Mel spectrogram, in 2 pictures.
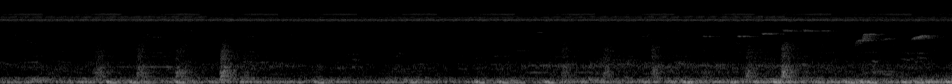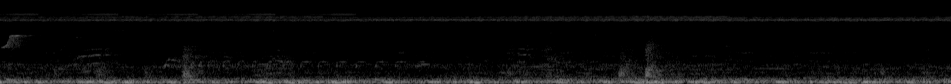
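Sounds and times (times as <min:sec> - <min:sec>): bird chirping: 0:04.8 - 0:14.0.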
